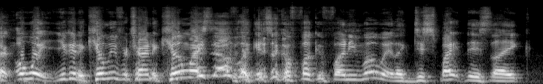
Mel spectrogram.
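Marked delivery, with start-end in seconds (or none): 0.2-2.4 loud, high-pitched incredulous retort; comic shouted disbelief, voice shooting up; mock incredulous. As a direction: act out outraged disbelief for laughs. Acted comic standoff retort.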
